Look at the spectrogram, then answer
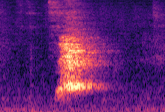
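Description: A dog barks once, a short and bright bark, somewhat distant, heard alone over faint background hiss.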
